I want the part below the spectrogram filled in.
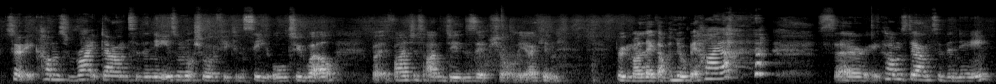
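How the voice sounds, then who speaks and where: A woman's voice: fairly low pitch, brisk, a little hiss or hum, poor audio. A young woman with a nasal voice chatting casually through an unboxing and try-on video, enthusiastic and narrating what she handles, recorded in a small room. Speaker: fashion vlogger.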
